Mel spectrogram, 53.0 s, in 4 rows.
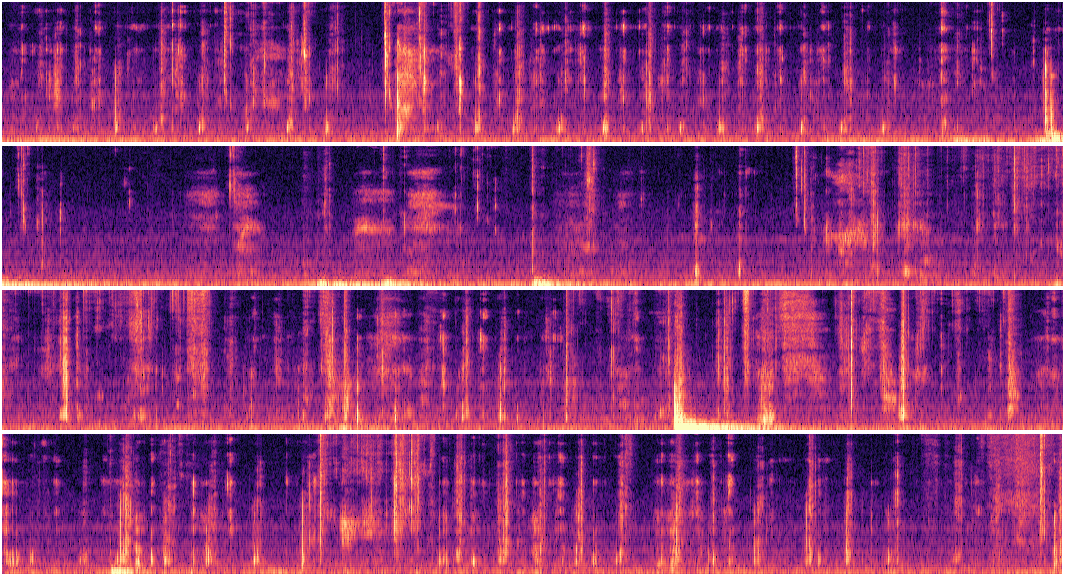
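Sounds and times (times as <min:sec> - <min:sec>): chewing fried chicken: 0:00.1 - 0:15.0, 0:15.6 - 0:16.5, 0:17.3 - 0:19.6, 0:20.2 - 0:34.9, 0:35.9 - 0:53.0
loud low thump: 0:34.9 - 0:36.4.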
